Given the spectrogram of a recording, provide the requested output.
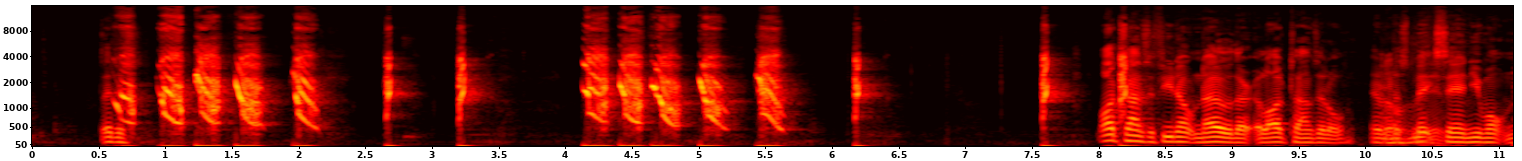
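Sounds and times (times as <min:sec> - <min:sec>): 
speech: 0:00.5 - 0:00.9, 0:08.0 - 0:11.0
turkey call clucks and purrs: 0:00.6 - 0:03.5, 0:04.1 - 0:06.6, 0:07.6 - 0:08.3.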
